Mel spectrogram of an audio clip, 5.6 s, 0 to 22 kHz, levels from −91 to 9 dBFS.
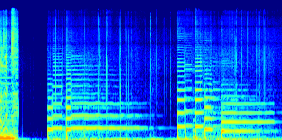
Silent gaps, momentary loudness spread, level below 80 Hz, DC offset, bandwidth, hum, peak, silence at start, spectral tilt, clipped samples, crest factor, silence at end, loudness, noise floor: none; 13 LU; -30 dBFS; under 0.1%; 17 kHz; none; -6 dBFS; 0 s; -4.5 dB/octave; under 0.1%; 18 dB; 0 s; -27 LUFS; -54 dBFS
